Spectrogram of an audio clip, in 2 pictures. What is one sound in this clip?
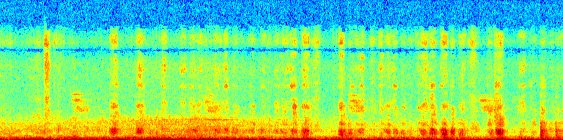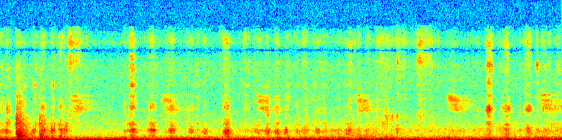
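A fountain pen nib scratches softly across paper.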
